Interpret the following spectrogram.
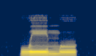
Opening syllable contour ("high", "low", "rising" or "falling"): high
